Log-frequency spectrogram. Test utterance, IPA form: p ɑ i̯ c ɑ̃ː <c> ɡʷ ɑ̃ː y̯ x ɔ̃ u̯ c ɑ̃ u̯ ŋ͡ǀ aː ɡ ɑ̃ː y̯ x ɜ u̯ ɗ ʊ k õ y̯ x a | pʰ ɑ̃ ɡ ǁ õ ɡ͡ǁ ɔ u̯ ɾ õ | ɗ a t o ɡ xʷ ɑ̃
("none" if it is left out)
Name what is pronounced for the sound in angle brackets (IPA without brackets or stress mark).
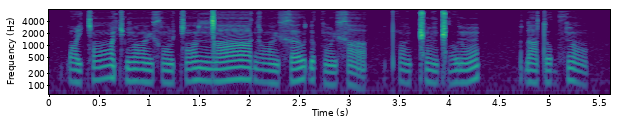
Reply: c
